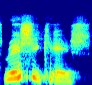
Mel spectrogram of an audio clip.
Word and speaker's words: Rishikesh: And also up in that area, you had that town, the yoga town, I'm going to mispronounce, is Rishikesh, or how do you say that? Yes, Rishikesh.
